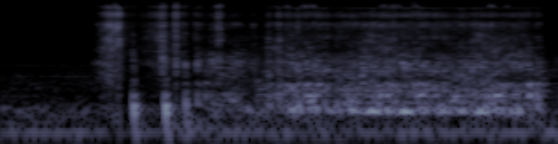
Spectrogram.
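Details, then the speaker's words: Beyblade after balance tuning by flipping the tip orientation: sharp launch clack, then an even, steady whirr with no wobble or rattle; the most balanced spin. "Alright, so that does sound the most balanced to me."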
